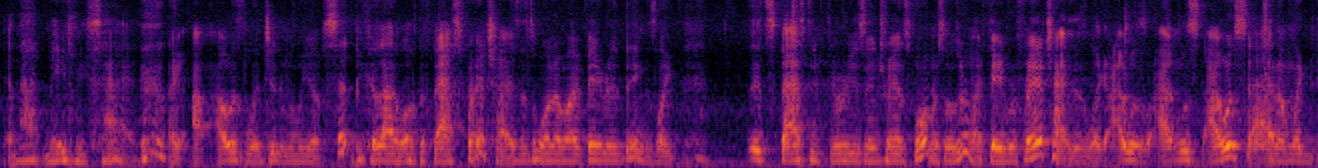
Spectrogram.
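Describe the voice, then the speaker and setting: A man giving a casual, excitable spoken movie review, swearing freely and laughing often as he talks. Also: mid-range voice, normal speed, slight background noise. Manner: excitable, profane, laughs often mid-sentence.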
